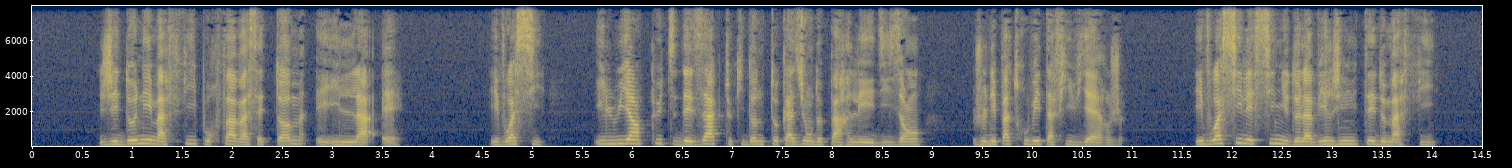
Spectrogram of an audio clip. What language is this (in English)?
French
